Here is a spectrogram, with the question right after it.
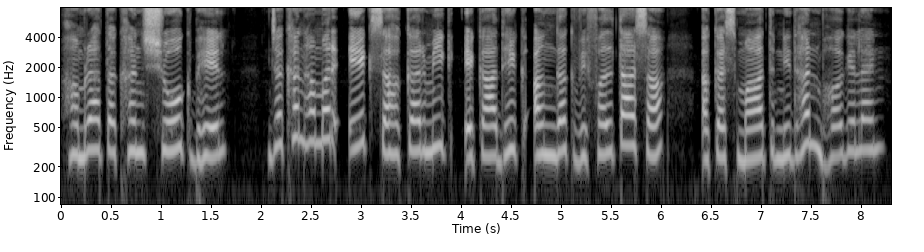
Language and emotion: Maithili, sad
